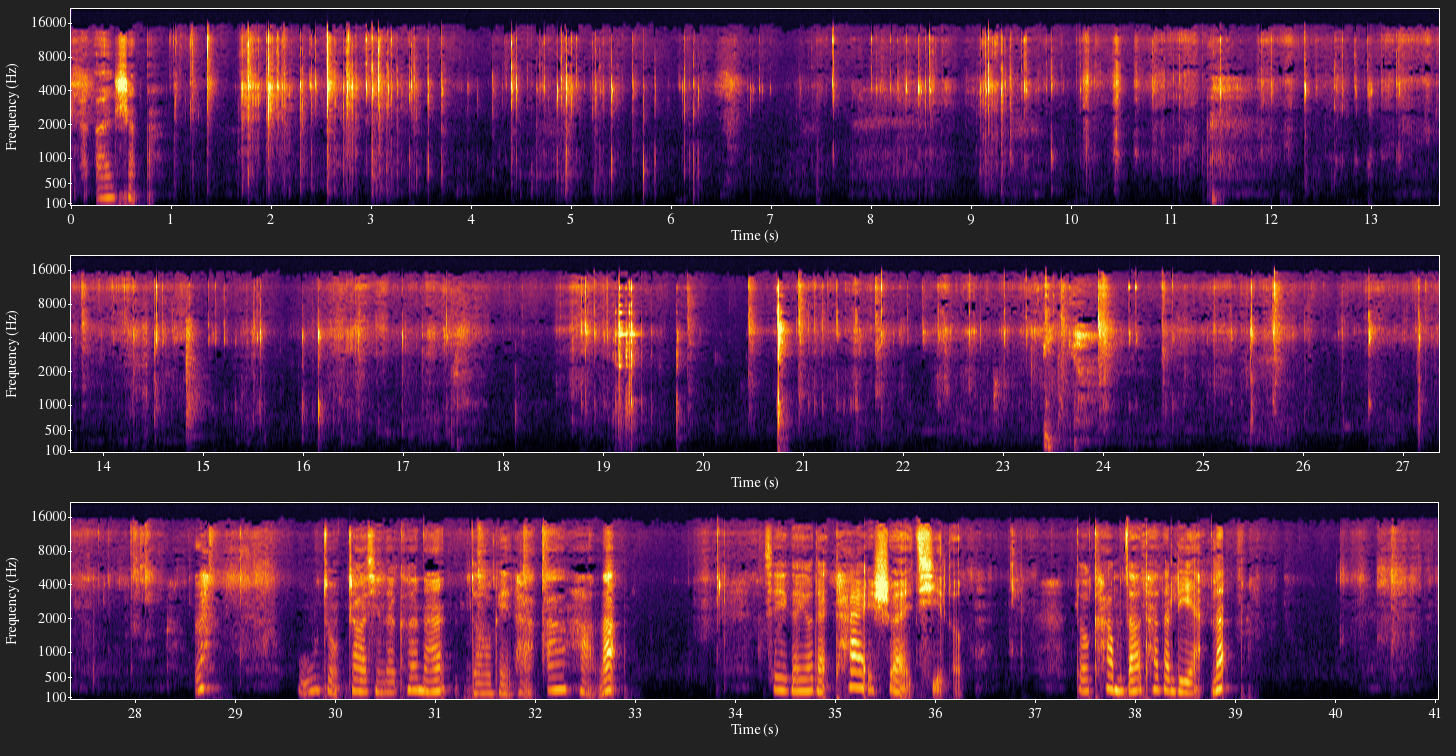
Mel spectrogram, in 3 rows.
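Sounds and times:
plastic rustling and clicking: 0:00.9 - 0:29.4, 0:33.5 - 0:37.0.

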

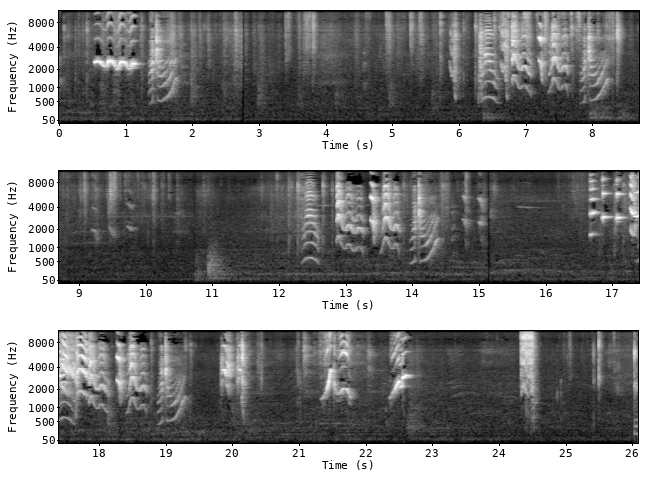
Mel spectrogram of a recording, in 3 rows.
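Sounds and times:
parakeets squeaky calls: 0:00.5 - 0:01.8, 0:05.8 - 0:08.4, 0:12.3 - 0:15.1, 0:16.6 - 0:20.3, 0:22.4 - 0:22.7.

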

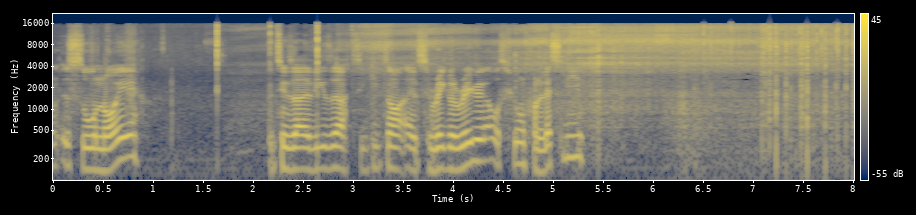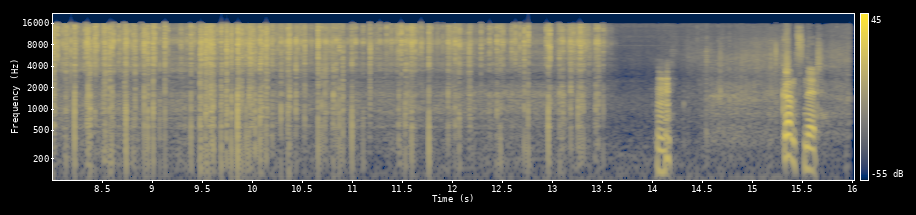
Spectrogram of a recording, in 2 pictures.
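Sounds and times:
firework fountain crackling: 0:01.7 - 0:13.7.

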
